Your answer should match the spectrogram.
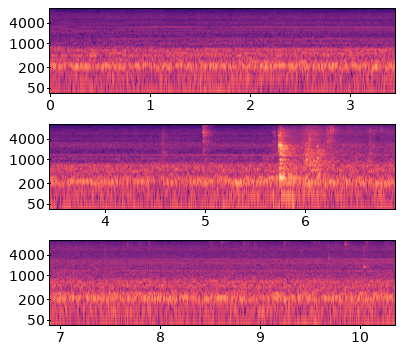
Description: Silence followed by water clanking and water dripping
